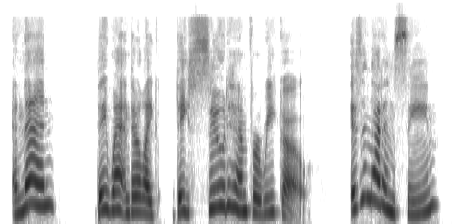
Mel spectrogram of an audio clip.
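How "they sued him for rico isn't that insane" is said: slow, worked-up, incredulous outburst. Telling how the victim was sued for RICO: raised voice. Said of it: "Sorry if I'm raising my voice".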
